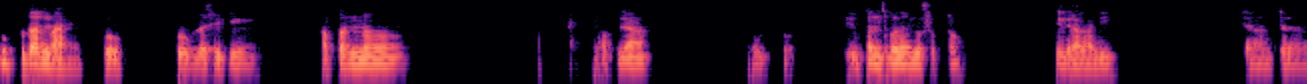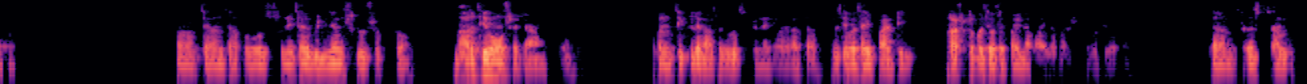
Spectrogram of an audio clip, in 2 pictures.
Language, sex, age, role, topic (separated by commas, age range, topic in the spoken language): Marathi, male, 25-29, guest, पिढी बदलताना परंपरा सोडाव्या की जपाव्या, याबद्दल तुमचे मत काय आहे?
